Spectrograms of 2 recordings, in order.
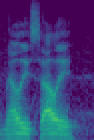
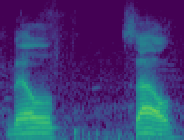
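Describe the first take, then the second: First: The names end with a final vowel sound. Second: The names end without a final vowel sound. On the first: The speaker calls it right. "I believe it's Melly Sally" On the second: The speaker calls it wrong. "that was the French in me coming out. You don't pronounce that E at the end"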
